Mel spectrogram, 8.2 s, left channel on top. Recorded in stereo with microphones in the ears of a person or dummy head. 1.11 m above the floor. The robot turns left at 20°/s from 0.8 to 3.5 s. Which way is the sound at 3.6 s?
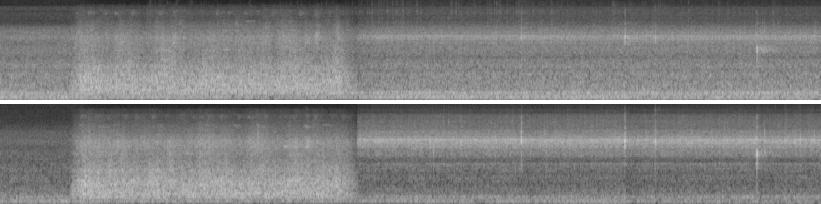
30° right (ahead or behind).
